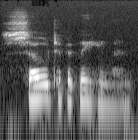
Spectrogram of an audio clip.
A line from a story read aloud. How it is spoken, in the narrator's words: Lucien muttered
